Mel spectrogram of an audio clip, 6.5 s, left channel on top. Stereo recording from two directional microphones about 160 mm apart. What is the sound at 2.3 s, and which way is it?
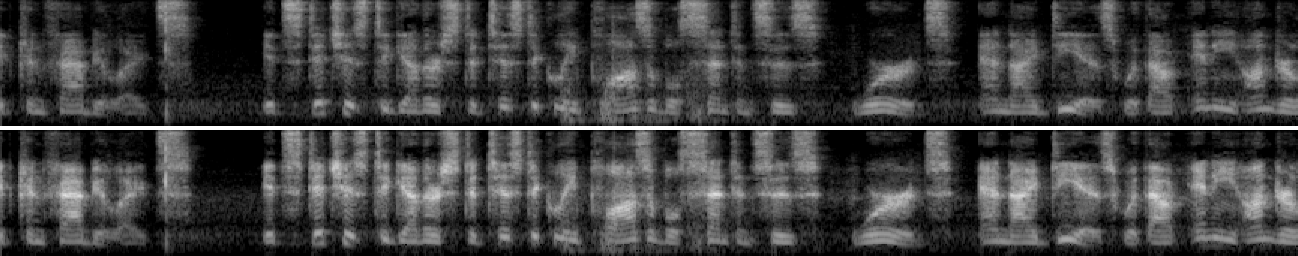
Speech, 25° right (ahead or behind).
